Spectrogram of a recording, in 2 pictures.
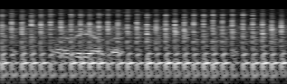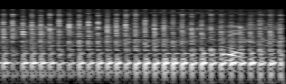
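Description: A custom motorcycle engine runs loud and close with a deep, rapid, pulsing chug and a slightly uneven throttle, while a voice talks over it.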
